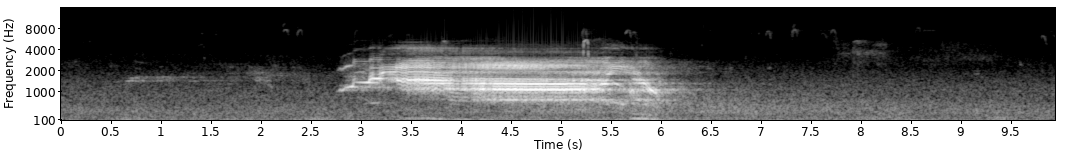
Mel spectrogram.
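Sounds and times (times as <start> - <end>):
low background hiss: 0.0 - 9.9
bull elk scream in rutting season on a pine-covered high plateau: 2.8 - 6.2.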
